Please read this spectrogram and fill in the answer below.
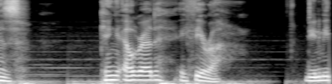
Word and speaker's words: Elred: Hello, my name is King Elred Aether. Do you need me to spell that for you? Yes, please. All right. Uh, it is Lred.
